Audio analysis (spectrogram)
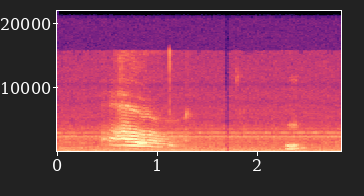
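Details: British Shorthair cat filmed indoors during daily activities, one clear falling meow with bright harmonics lasting about half a second, then a faint short chirp-like sound near the end in a quiet room.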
